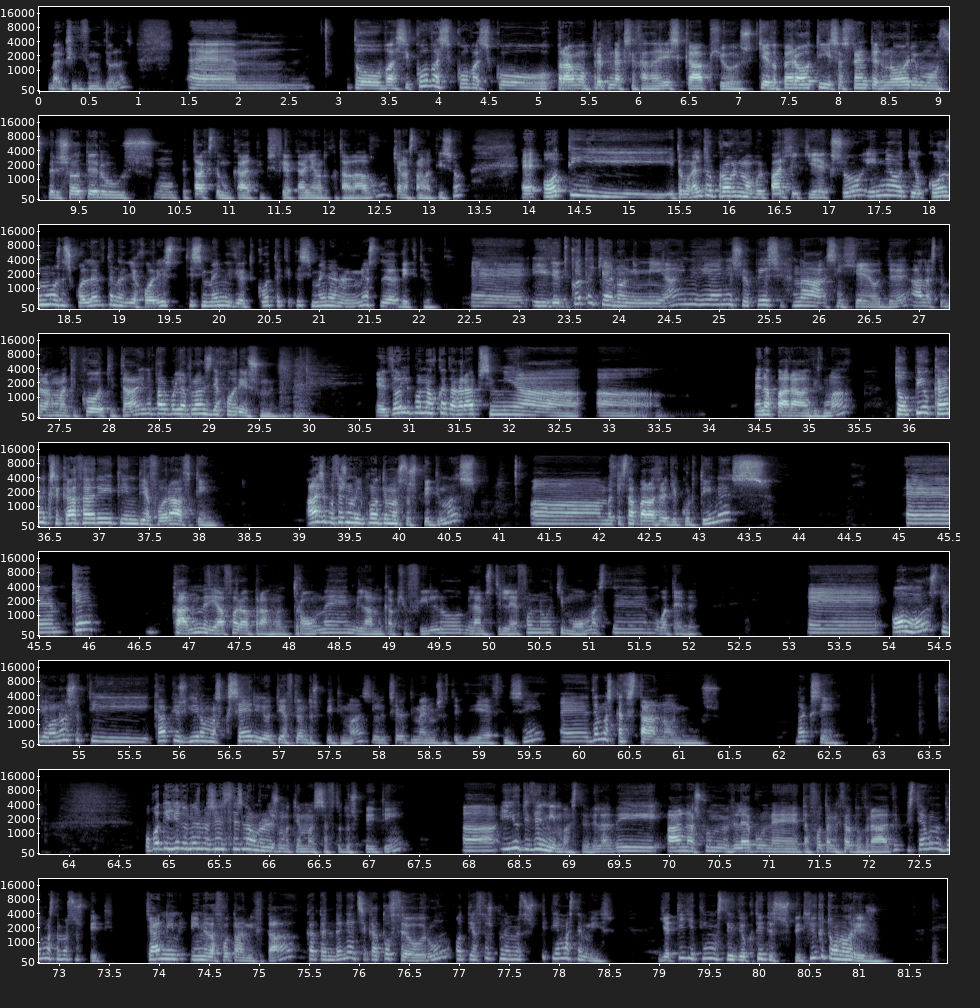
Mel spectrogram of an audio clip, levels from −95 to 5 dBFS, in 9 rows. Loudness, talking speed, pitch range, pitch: -27 LUFS, 150 wpm, 130-200 Hz, 160 Hz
